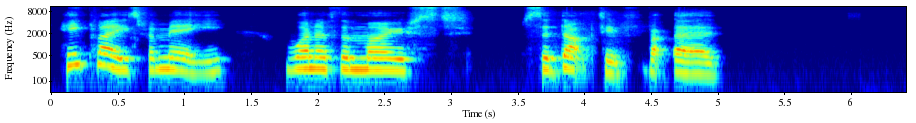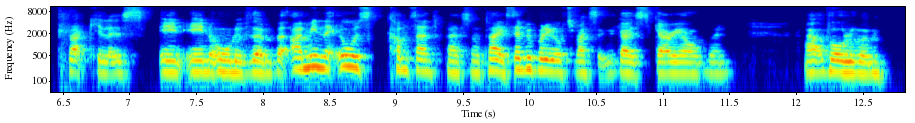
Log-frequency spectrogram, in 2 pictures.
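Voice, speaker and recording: A woman's voice: on the low side, normal speed, darkish tone. A woman with a Northern English accent, co-hosting a casual podcast chat and rambling through her points with frequent restarts. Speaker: podcast co-host.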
